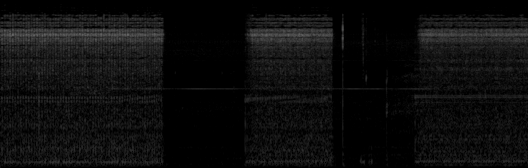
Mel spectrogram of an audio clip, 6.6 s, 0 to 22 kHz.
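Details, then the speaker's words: Berdair 12 V pump on a PWM signal generator at 15% duty cycle, frequency raised from 20 to 30 Hz: a steady low hum with a faint high whine and no surging. It is running much smoother. "that's 20 Hertz 30 much smoother again it's still only at a 15 duty cycle at 30 Hertz"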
